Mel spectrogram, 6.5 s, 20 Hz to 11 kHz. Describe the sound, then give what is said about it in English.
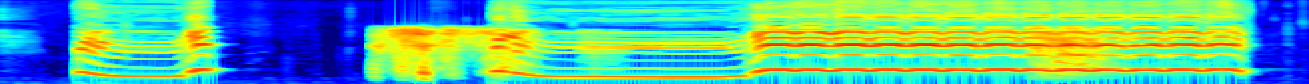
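A voice imitates a computer game loading from cassette: a held tone, a hissy crackling burst, a long steady pitch, then a higher, buzzy warbling tone, with brief gaps between the parts. “computer games, you used to have to load them on cassette, right? And it would take like 3 minutes to load a game, and it'll go...”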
